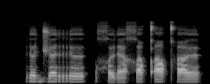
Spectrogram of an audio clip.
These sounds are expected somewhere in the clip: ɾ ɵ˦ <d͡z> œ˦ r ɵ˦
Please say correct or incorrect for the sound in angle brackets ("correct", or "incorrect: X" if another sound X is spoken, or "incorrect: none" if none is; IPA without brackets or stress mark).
incorrect: d͡ʒ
